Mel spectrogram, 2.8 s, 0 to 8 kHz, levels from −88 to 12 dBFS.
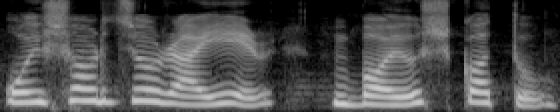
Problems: none marked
